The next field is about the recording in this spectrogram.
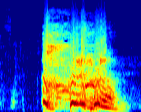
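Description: Throat clearing and coughing from someone with something stuck in the throat: one sustained, rasping, effortful burst, preceded by a faint short catch.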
